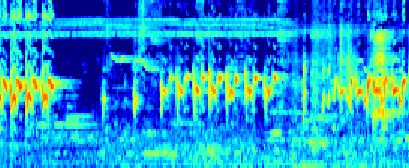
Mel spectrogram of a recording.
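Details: Sooty-headed bulbul song used as a lure to get a kept bird singing daily: bursts of quick chirpy notes around mid pitch, pausing about a second, then resuming in fast rolling runs.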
